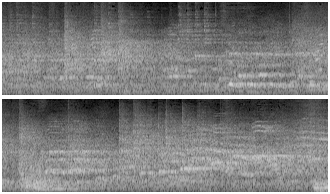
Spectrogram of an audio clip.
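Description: Ice hockey game in an indoor rink: repeated knocks and thuds of sticks and puck against the ice and boards, with spectators talking and calling out. One sharp knock stands out about four and a half seconds in.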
